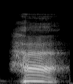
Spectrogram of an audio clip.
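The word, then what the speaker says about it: هاء: হ্যাঁ। হ্যাঁ। হা হরফটি উচ্চারণ ক্ষেত্রে অবশ্যই বারিক হবে এবং 1 আলিফ টেনে পড়তে হবে।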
